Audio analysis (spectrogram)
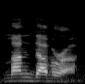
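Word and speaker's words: Mundubbera: Let's see if I can say it right. Mundabera. Mundabera. Stepping forward. Mundabera. There you go. Mundabera. I said it like Maxie says it, without him having to school me again.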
